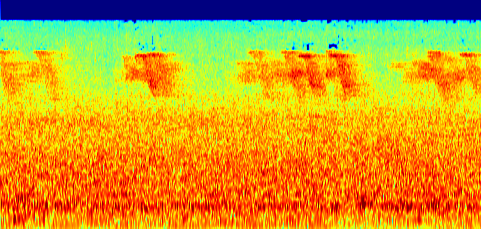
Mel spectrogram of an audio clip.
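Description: Water running over a small rock ledge into a pool makes a steady rushing noise, with brighter high-pitched patches coming and going every second or so.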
